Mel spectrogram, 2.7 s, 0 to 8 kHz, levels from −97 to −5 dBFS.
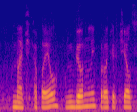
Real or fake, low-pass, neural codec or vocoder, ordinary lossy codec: fake; 7.2 kHz; codec, 16 kHz, 2 kbps, FunCodec, trained on Chinese and English, 25 frames a second; Opus, 32 kbps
